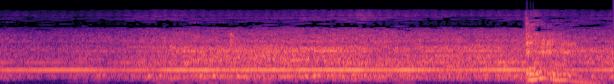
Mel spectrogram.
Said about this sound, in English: Turn off the vacuum cleaner, man! I'm not doing a show until he shuts it off.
